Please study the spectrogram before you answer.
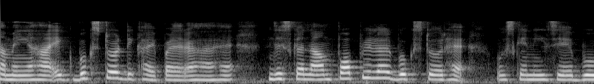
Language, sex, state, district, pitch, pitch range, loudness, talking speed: Hindi, female, Chandigarh, Chandigarh, 220 Hz, 210-245 Hz, -15 LUFS, 190 wpm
